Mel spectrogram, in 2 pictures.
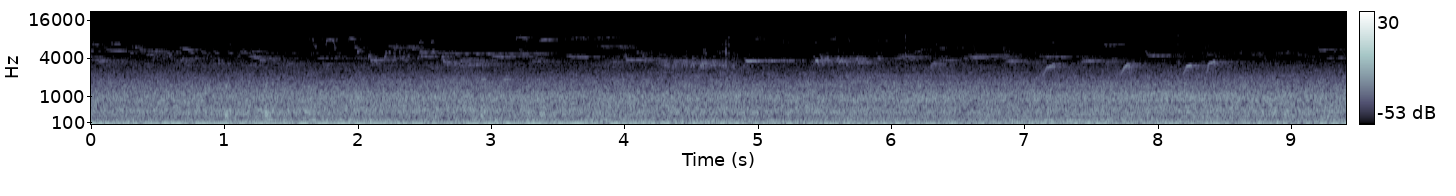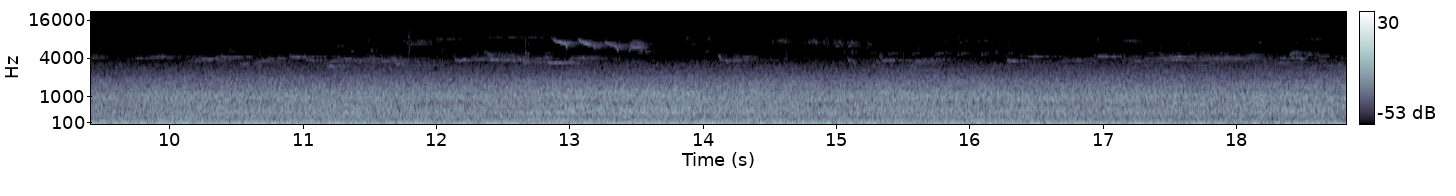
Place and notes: Braník woodland above the station, Nad Údolím, Praha, Czechia - Braník woodland above the station
This track sound very noisy, but it is quite representative of what is heard here. All the roads, railways and tram lines running along the valley beside the river Vltava create the constant rushing aural background to the whole area where ever you are. This spot is in woodland, but just above the multiple transport systems. On this recording a nuthatch calls, trams squeal and the almost lost loudspeakers announce an incoming train to Braník station. It is windy. At the end a single train engine passes very close on the upper railtrack.
Praha, Česko, 6 April 2022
